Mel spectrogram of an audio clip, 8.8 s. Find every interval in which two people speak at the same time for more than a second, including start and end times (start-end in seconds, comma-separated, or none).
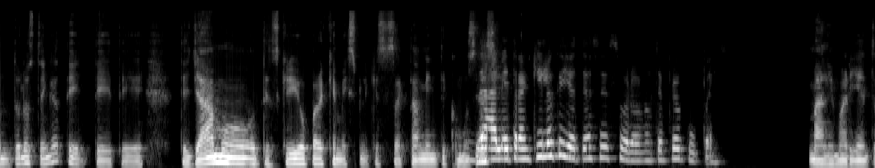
none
